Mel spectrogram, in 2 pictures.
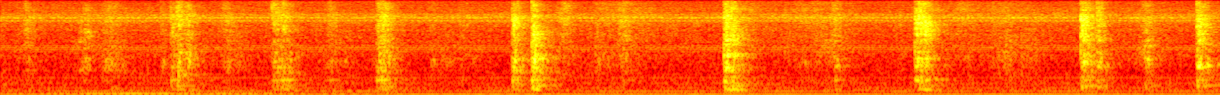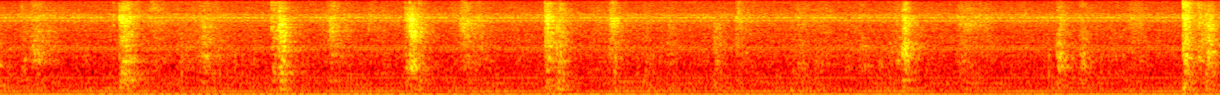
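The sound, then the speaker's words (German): Scissors snip through red paper, cutting out a roof shape, in a quick, irregular series of crisp clicks, some sharper than others, over a steady low hum, with no voices. “Du kannst ja schon mal aus dem roten Papier ein Dach ausschneiden.”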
